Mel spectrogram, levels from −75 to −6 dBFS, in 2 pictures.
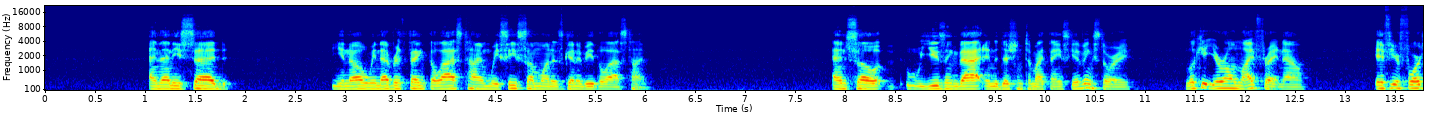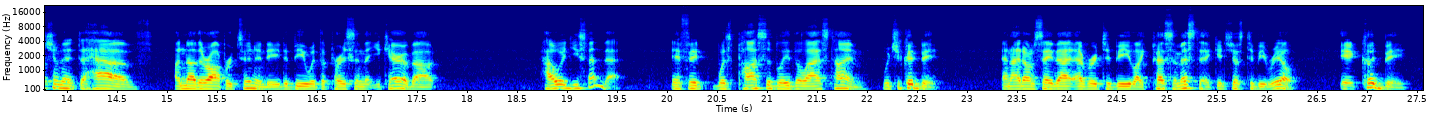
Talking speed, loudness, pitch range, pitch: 195 wpm, -28 LUFS, 120-140 Hz, 130 Hz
